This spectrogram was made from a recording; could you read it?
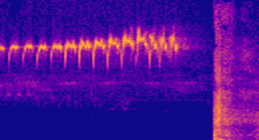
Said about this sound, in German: Ich spiele noch einmal für euch das Sommergoldhähnchen zum Abschluss ein.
